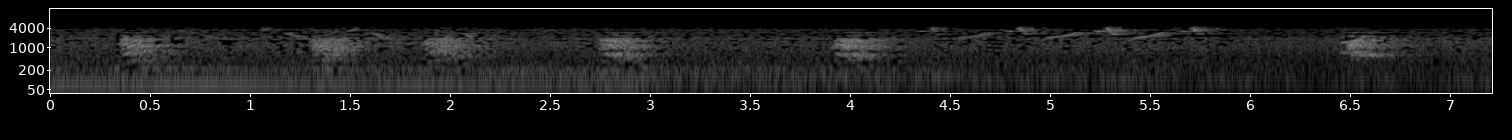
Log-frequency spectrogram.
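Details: Outdoor dog in Mecklenburg, left in the yard and barking persistently, captured on a neighbour's camera: six sharp barks at irregular intervals about a second apart, with faint high chirps in the middle and a constant low drone.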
